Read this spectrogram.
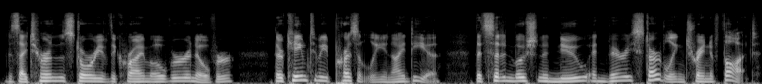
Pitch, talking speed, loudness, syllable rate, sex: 145 Hz, 245 wpm, -20 LUFS, 6.4 syllables/s, male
